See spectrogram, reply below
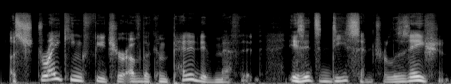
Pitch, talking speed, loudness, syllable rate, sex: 145 Hz, 135 wpm, -20 LUFS, 5.8 syllables/s, male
